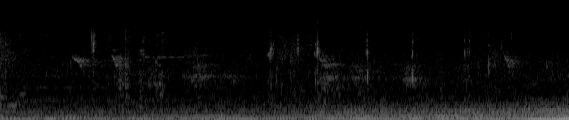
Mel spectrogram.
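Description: Small birds chirping: short, sharp chirps repeating every half second or so, some dropping in pitch. A low rumble underneath grows louder near the end.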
